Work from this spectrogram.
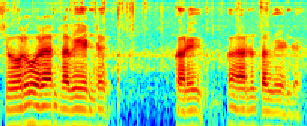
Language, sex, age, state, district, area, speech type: Malayalam, male, 60+, Kerala, Wayanad, rural, spontaneous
